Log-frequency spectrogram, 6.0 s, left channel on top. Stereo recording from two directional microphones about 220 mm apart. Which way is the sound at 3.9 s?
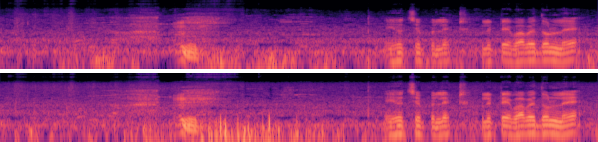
35° right (ahead or behind).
